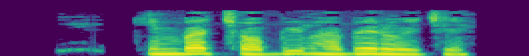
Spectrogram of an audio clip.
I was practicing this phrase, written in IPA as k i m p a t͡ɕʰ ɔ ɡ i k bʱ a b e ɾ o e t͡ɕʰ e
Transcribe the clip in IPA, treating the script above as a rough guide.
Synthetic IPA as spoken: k i m b a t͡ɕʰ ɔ b i bʱ a b e ɾ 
